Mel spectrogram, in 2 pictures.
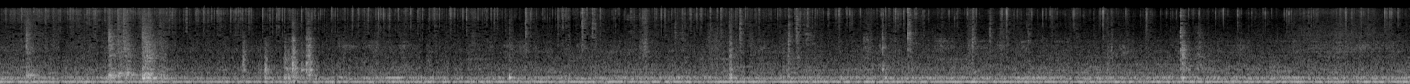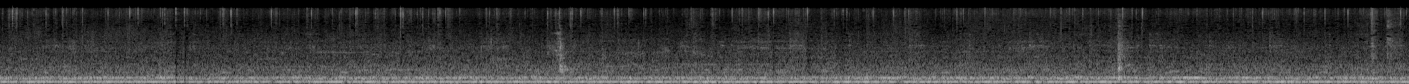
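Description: Hotteok frying in oil on a flat steel griddle: a steady sizzle and crackle over a constant low hum. A few sharp clicks and taps come through as the steel hotteok presses and tools are set down on the griddle.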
